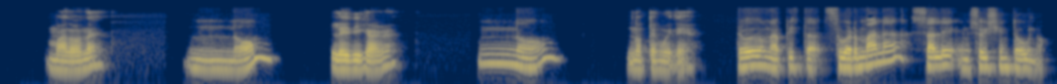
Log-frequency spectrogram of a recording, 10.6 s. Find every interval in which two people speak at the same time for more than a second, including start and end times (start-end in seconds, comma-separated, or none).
none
